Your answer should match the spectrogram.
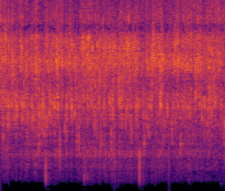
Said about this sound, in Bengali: এবার দেখাবো মেথি শাক ভাজবো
